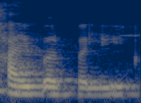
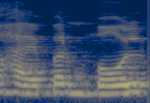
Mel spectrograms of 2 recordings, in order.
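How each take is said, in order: First: Hyperbole said "hy-PER-buh-lee"; correct pronunciation of hyperbole. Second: हाइपरबोल said as "hyper-bowl"; mispronounced hyperbole. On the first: Teacher correcting students' common mistake, hyperbole pronounced "hy-per-buh-lee". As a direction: end hyperbole in "-lee", never "bowl". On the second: Teacher showing students how some misread it, mispronounced हाइपरबोल as "hyper-bowl". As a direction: say हाइपरबोल ending in "bowl", the common mistake. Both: Shown as a demonstration. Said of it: "जो कि गलत है".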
